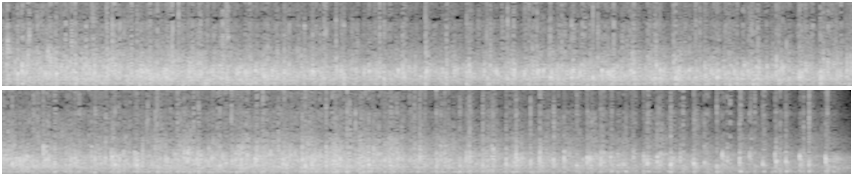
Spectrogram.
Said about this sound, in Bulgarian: Моля, аплодисменти.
